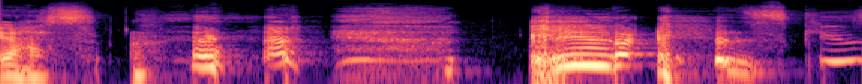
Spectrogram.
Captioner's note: coughs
